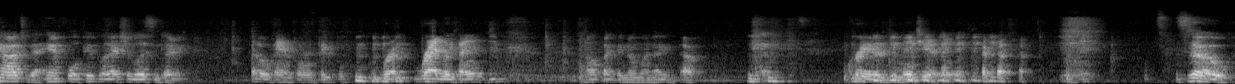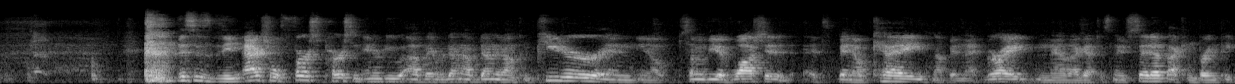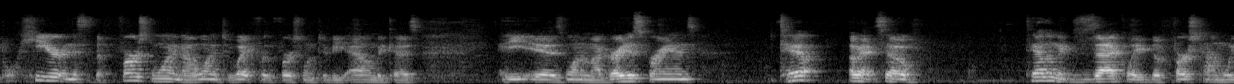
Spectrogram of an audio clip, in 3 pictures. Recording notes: my Podtrak didn't record like it was supposed to so the entire sound is from my Canon Camera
